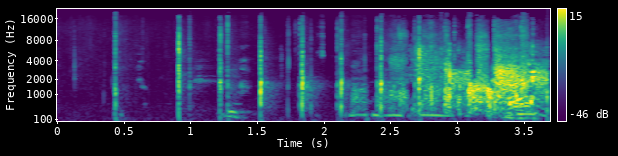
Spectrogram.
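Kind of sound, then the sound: crowd, applause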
